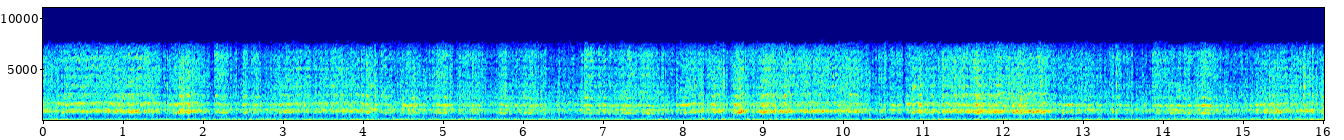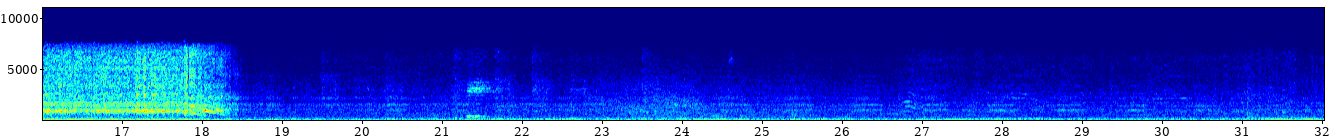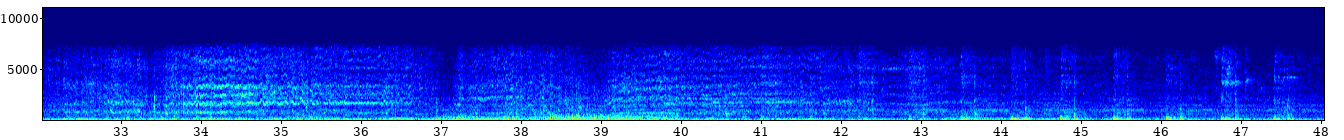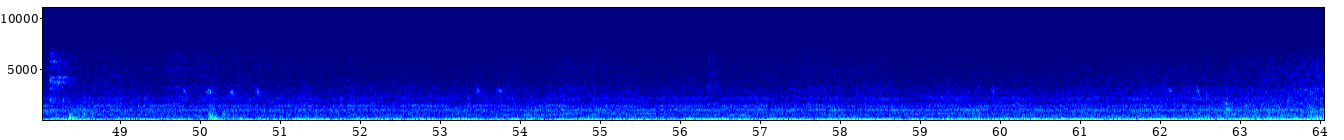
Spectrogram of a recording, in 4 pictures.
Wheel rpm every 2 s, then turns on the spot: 230, 220, 220, 210, 220, 230, 210, 210, 230, 40, 0, 0, 0, 0, 0, 0, 0, 0, 0, 0, 0, 0, 0, 0, 0, 0, 0, 0, 0, 0, 0, 0.
none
